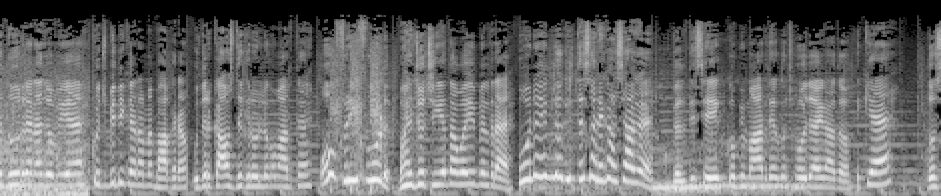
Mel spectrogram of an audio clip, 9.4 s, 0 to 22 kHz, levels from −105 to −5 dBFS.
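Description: No faults are audible anywhere in the clip.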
